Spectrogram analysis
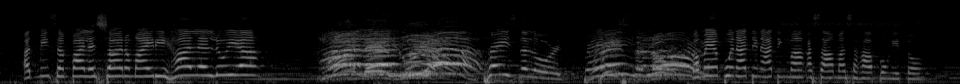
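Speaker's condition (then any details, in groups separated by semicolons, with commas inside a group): No condition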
